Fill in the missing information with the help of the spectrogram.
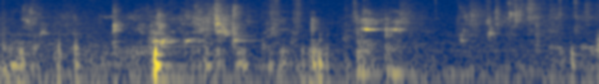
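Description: Water splashing and plastic cups and a jug clattering as they are rinsed by hand in a wash basin, with one sharp knock about a second in.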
